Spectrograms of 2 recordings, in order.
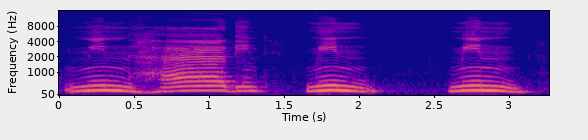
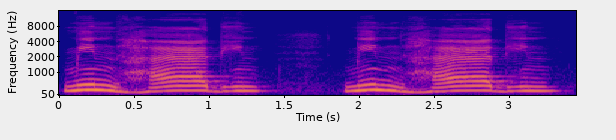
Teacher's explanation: ہم نے یہاں کوئی اخفاء نہیں کرنا، نون کو ظاہر کرنا ہے، اظہار حقیقی ہے ہا کی وجہ سے۔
